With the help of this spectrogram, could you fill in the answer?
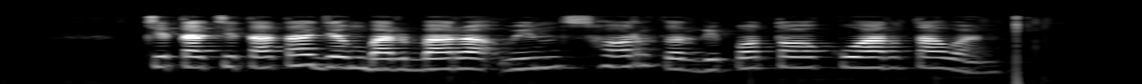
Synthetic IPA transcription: t͡ʃit̪at͡ʃit̪at̪ad͡ʒɨŋbarbaɾaʔwinshɔrkɨrdipɔt̪ɔkuwart̪awan

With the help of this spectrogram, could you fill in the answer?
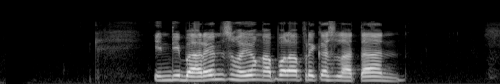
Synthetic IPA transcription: indibaɾɛnsəɦɔjɔŋapalafɾikasəlat̪an

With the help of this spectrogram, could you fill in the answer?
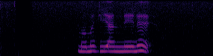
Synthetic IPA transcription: məməkijanːenɛ

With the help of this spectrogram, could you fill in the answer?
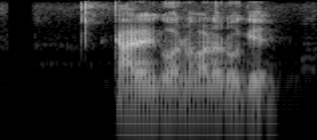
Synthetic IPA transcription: kaɾjʌnɡʌrnʌbaʈʌɾoɡe

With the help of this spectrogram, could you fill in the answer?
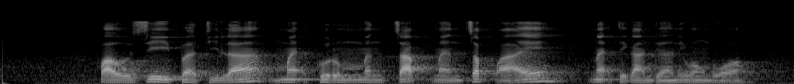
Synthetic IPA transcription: fausib̥a̤d̪̥i̤lamɛʔɡ̥ʊ̤rməɲt͡ʃap̚mɛɲt͡ʃəp̚waenɛʔd̪̥i̤kaɳɖianiwɔŋt̪uwɔ

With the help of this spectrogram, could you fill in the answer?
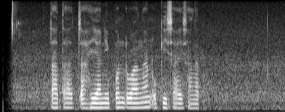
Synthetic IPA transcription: t̪at̪at͡ʃaɦjanipʊnruaŋanʔṵɡ̥i̤saisaŋət̪̚

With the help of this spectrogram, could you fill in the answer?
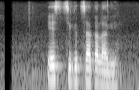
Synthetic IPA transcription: est͡ʃikit̪sakalaɡi

